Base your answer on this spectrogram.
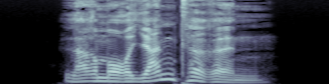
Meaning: inflection of larmoyant: 1. strong genitive masculine/neuter singular comparative degree 2. weak/mixed genitive/dative all-gender singular comparative degree
- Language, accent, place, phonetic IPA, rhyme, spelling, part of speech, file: German, Germany, Berlin, [laʁmo̯aˈjantəʁən], -antəʁən, larmoyanteren, adjective, De-larmoyanteren.ogg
